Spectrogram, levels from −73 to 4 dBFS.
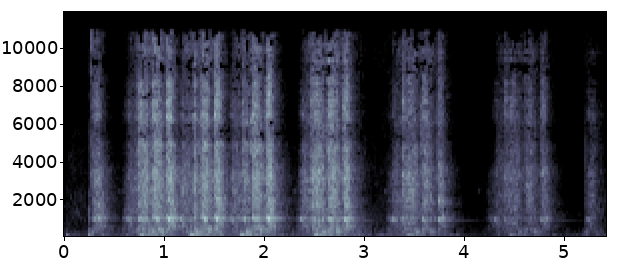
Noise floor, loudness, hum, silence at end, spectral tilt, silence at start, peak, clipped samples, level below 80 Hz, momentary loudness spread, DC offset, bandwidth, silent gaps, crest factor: -46 dBFS; -22 LUFS; none; 0.1 s; -1 dB/octave; 0 s; -4 dBFS; under 0.1%; -36 dBFS; 16 LU; under 0.1%; 11.5 kHz; none; 22 dB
